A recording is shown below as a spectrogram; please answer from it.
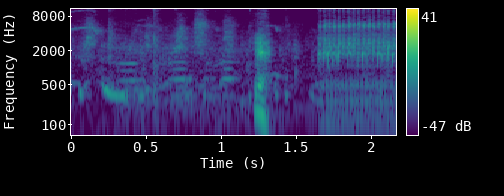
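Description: Domestic pigeons cooing softly, with a short human call about a second in and a rough rasping noise near the end.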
